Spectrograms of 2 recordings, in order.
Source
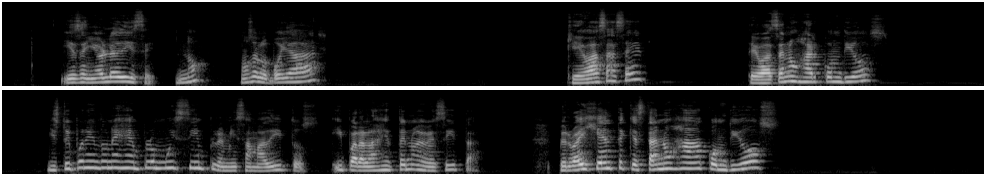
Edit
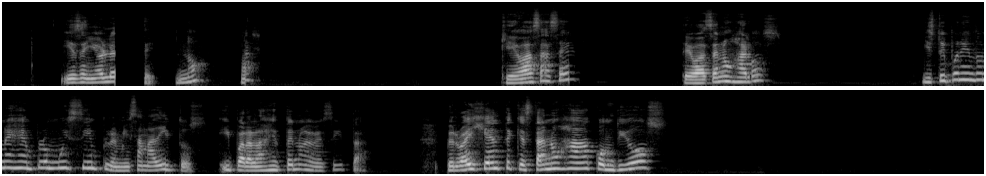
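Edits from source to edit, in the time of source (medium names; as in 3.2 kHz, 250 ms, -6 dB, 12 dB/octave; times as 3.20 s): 1.13–1.42 s: mute
2.43–3.09 s: delete
6.33–7.52 s: fade in, from -14.5 dB
8.16–8.57 s: delete
12.18–12.58 s: speed 116%
13.74–14.45 s: fade out, to -18 dB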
